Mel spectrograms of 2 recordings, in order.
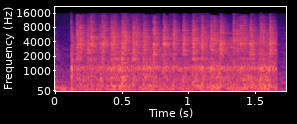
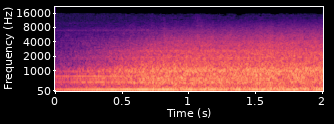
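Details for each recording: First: Gas furnace: a harsh, rapidly pulsing grind with a faint steady tone underneath, then an abrupt stop, a broken blower motor. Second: Gas furnace blower after refitting the fan on its shaft so it spins without rubbing: even low hum with steady airflow, no rubbing or rattling; normal blower operation.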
